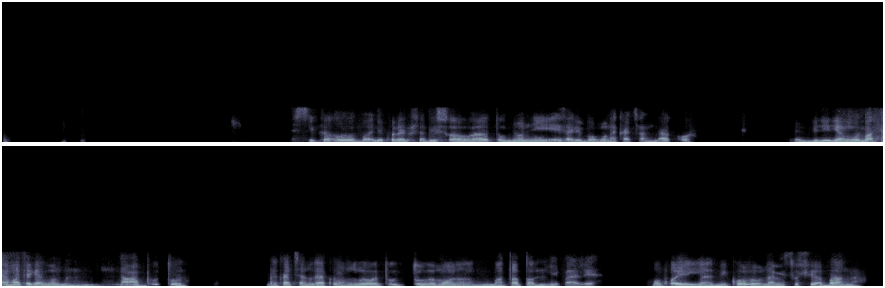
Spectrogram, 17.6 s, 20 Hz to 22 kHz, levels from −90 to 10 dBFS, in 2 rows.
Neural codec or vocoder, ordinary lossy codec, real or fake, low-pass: codec, 16 kHz, 1 kbps, FreqCodec, smaller model; AAC, 48 kbps; fake; 5.4 kHz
